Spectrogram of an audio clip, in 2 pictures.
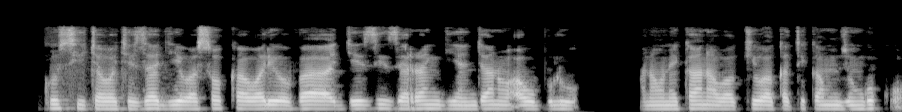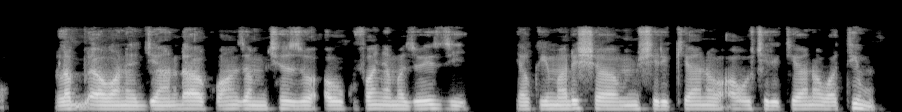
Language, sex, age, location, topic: Swahili, male, 18-24, Wajir, government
